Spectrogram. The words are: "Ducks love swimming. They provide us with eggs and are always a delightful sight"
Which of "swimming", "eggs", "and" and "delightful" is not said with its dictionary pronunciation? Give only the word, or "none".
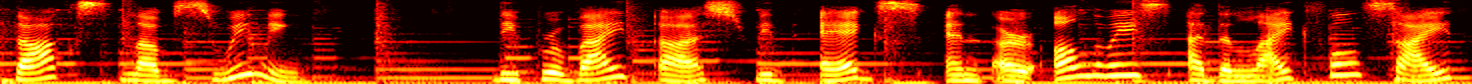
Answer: eggs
